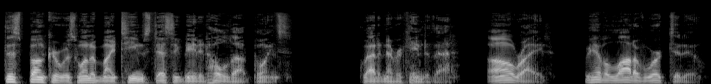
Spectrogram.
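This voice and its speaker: Stern duty-bound paladin, bass-deep, expressive swings, clipped military phrasing, game companion dialogue. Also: male voice, normal speed, vocal fry, no echo, clean studio sound, exaggerated voice. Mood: solemn, dutiful. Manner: clipped, formal, earnest military delivery.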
